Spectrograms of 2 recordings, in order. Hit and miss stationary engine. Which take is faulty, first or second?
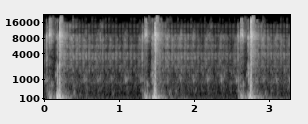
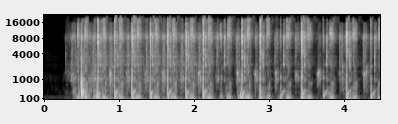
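second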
